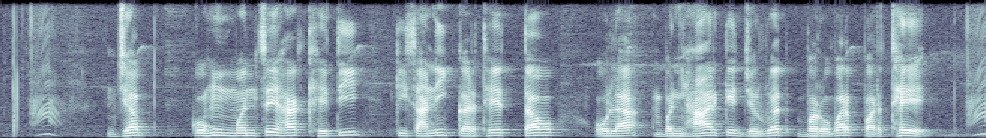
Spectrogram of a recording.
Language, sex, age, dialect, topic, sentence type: Chhattisgarhi, male, 18-24, Central, agriculture, statement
